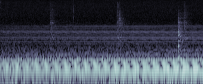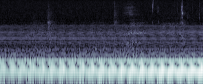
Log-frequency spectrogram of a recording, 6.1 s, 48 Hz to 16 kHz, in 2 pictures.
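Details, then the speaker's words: Silvertone 6050 tube radio on power-up via variac and dim bulb, around 80–90 V; low steady buzzing hum rising with voltage, faint ticks; mains hum at the speaker. "That's 80 volts, 90 volts. We're limited to 70 with our dim bulb. There's our hum noise back."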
